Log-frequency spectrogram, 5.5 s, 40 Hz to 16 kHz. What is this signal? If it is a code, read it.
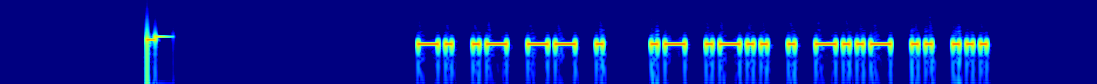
Morse code, heard as a keyed tone, about 36 wpm, 700 Hz. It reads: NAME ALEXIS
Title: Practice QSO - Exchange 1 - Beginning - 35wpm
